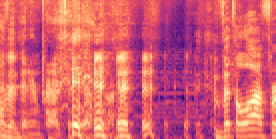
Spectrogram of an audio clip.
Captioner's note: chuckles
